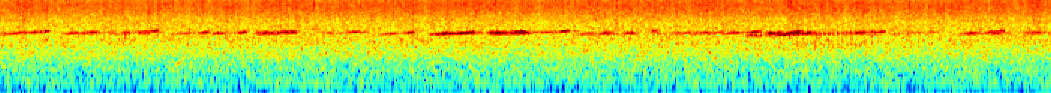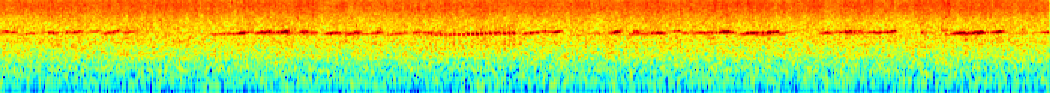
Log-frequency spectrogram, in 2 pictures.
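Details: Frogs along a river in pristine, mossy forest give repeated high trilled croaks in strings lasting a second or two, nearly continuous across the stretch, set against a heavy, steady roar of flowing water.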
